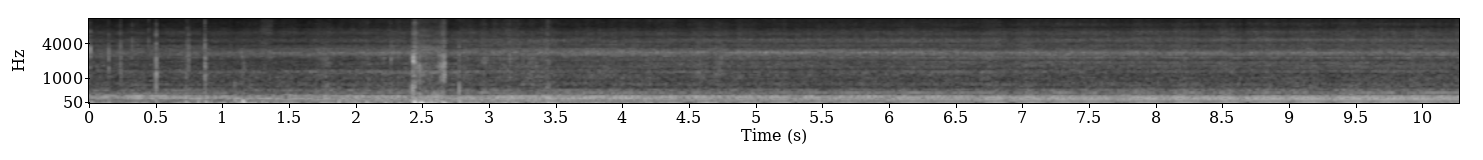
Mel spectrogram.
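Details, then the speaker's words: Yamaha R6 (2006-16) after refitting the left stator cover with new gasket: engine catches and settles into steady even idle, no grinding or starter rattle. Normal idle. "After all that, your R six should sound like normal whenever you start it."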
